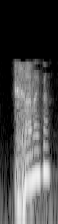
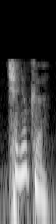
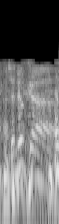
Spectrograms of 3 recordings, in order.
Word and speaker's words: Chanukah: Hanukkah? – Chanukah. No. – Chanukah.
